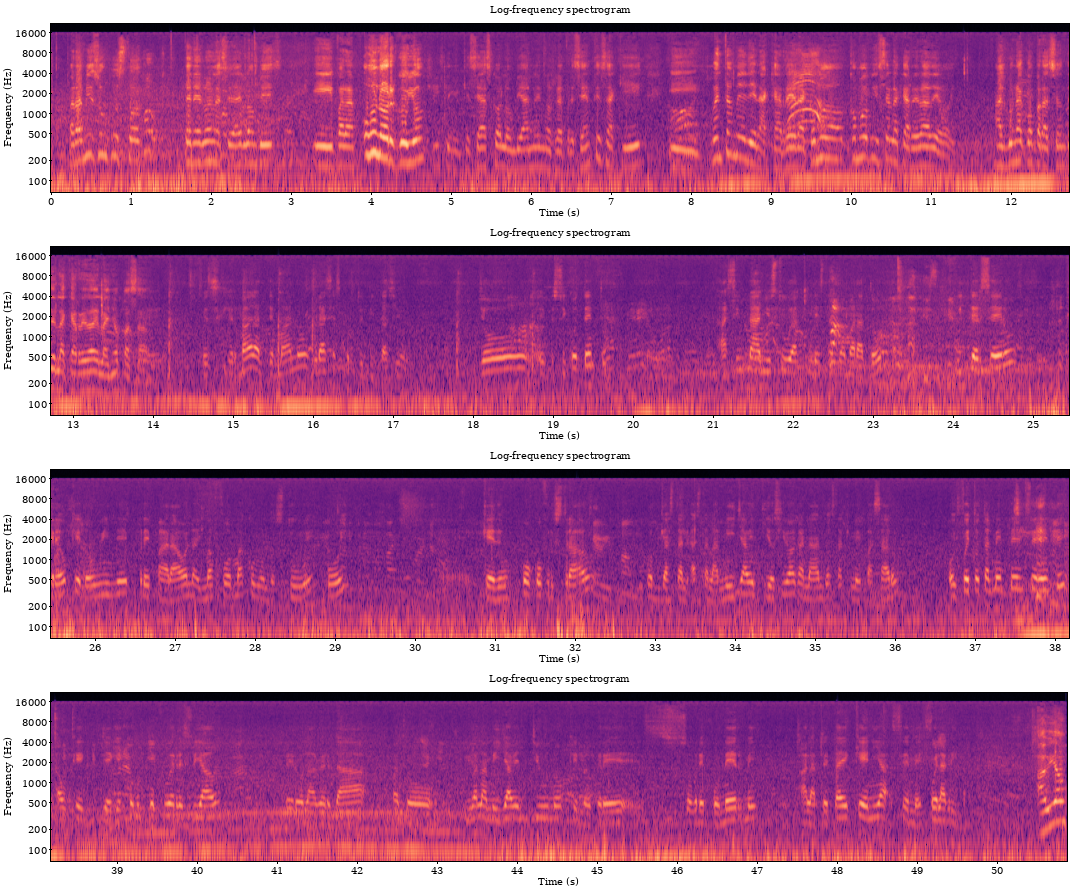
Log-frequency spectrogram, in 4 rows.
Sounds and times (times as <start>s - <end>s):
Outside, urban or manmade: 0.0s - 50.8s
Male speech, man speaking: 0.2s - 17.2s, 18.1s - 36.1s, 36.7s - 49.6s, 50.4s - 50.8s.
